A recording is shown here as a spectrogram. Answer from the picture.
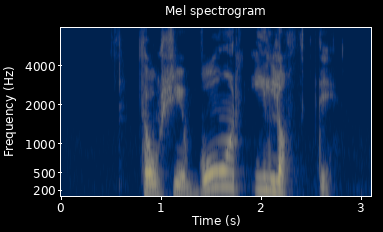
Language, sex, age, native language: Icelandic, male, 40-49, Icelandic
